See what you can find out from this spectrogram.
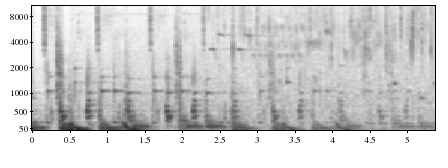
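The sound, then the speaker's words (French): Water pouring and splashing as vegetables such as lettuce, courgettes and carrots are watered in a garden, a continuous rushing spray broken by uneven spatters and drips. “qu'est-ce que t'arroses là Ah ça c'est mes légumes, j'essaie de faire pousser des salades”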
